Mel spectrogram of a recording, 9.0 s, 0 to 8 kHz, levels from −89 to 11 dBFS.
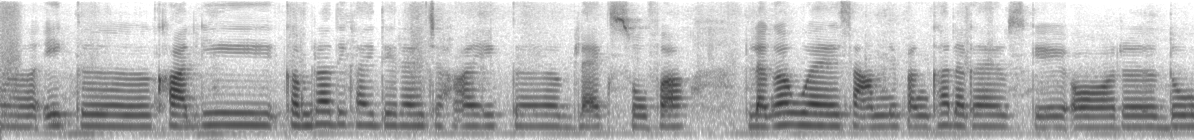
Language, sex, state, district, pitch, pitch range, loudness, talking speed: Hindi, female, Punjab, Pathankot, 205 Hz, 195-210 Hz, -21 LUFS, 175 wpm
